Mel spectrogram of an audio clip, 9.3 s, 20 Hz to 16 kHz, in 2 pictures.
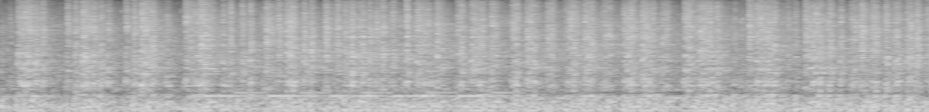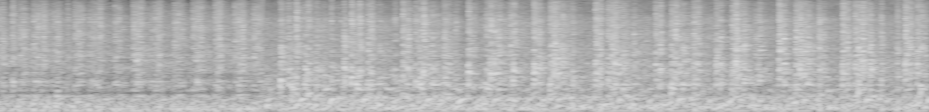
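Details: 2015 Ford Mustang S550 with a 7.3 Godzilla V8 swap, start after fixing missing RPM signal to the body control module: fires and settles into a loud, steady lope, pulls cleanly on a blip; normal start.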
